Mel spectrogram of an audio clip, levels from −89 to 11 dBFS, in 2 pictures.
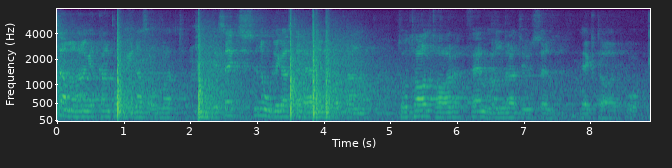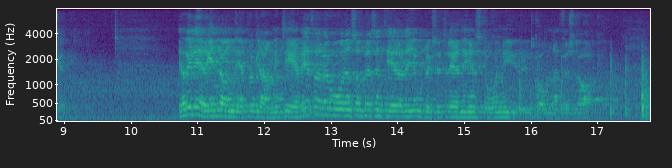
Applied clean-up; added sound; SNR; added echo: none; Fireworks; 1 dB; reverberation time 2.4 s.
